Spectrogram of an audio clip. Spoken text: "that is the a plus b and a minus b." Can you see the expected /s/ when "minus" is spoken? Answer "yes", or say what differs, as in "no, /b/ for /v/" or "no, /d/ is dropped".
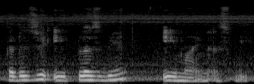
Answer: yes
